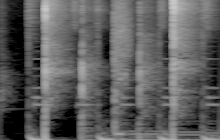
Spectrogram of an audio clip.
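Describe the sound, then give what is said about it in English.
A group claps in a quick, uneven rhythm, the 'Don't give up clap', about half a dozen sharp, bright claps over less than two seconds, with a low hum sustained underneath. “Don't give up claps and the highest clap, okay?”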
